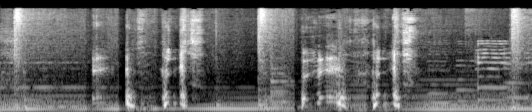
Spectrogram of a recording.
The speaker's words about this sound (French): Je suis un peu pris de la gorge, donc c'est chiant quand je me mets à tousser, mais ça devrait aller.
